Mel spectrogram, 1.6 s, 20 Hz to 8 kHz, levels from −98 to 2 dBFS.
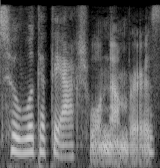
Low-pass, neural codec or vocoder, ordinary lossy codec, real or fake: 7.2 kHz; codec, 16 kHz in and 24 kHz out, 1 kbps, XY-Tokenizer; MP3, 64 kbps; fake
